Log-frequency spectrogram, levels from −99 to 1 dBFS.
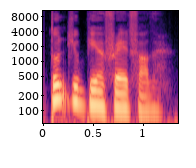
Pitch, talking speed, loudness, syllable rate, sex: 120 Hz, 220 wpm, -17 LUFS, 5.8 syllables/s, male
